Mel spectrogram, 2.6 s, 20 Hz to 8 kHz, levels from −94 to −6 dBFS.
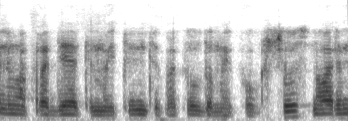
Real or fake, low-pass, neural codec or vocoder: fake; 7.2 kHz; codec, 44.1 kHz, 7.8 kbps, Pupu-Codec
